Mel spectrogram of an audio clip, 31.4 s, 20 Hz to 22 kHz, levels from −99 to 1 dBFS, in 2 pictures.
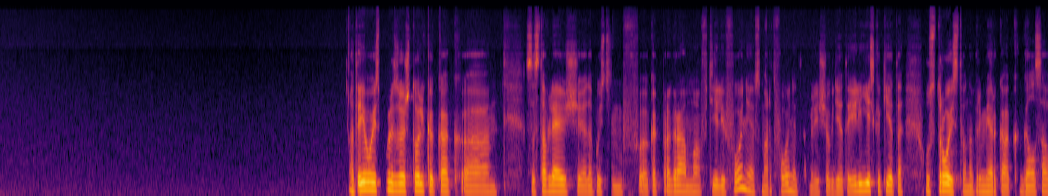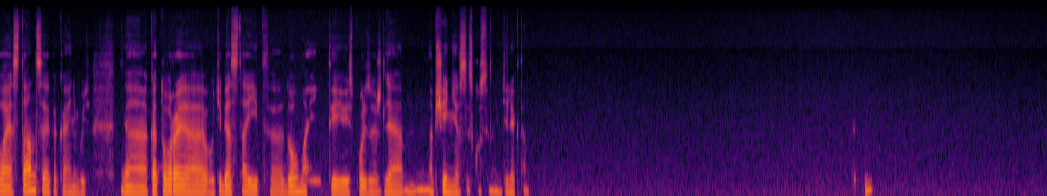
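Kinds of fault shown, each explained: Burst of packet loss: a run of packets never arrived, so the receiver stretched the last sound for 56 ms while fading it, then jumped ahead, skipping 60 ms of speech. A spectrogram shows a flat, dimming smear; the waveform shows a decaying repeat, then a discontinuity.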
